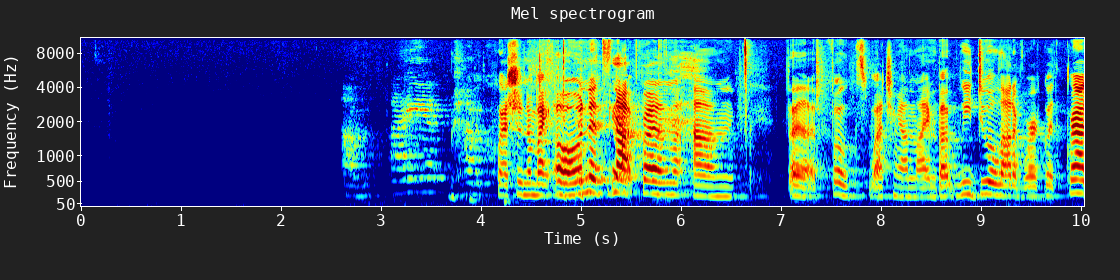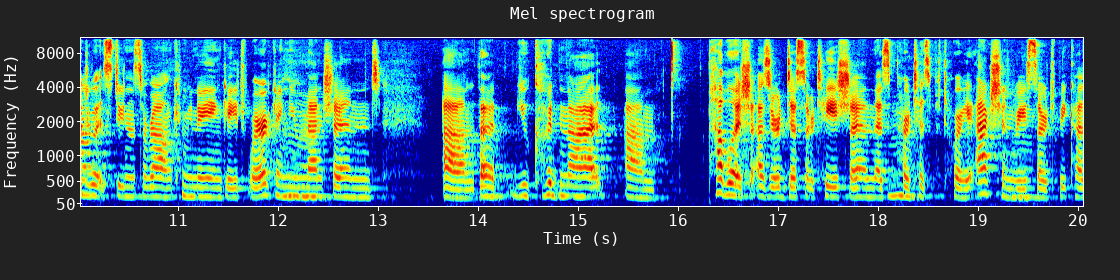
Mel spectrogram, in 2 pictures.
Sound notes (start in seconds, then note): 3.7 laughs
